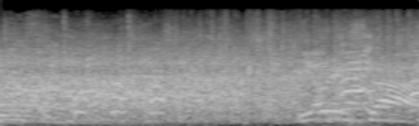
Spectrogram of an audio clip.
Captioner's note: laughter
